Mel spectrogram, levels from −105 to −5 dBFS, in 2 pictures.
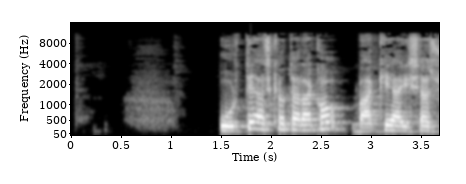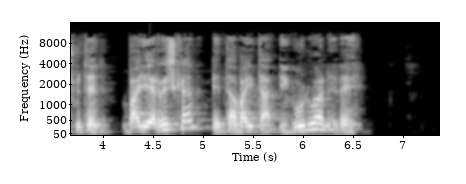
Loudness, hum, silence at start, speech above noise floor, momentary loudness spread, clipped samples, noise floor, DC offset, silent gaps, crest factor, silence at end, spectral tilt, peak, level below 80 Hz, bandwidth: -13 LUFS; none; 1.5 s; 62 dB; 7 LU; under 0.1%; -75 dBFS; under 0.1%; none; 14 dB; 0.8 s; -4.5 dB/octave; 0 dBFS; -58 dBFS; 11.5 kHz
